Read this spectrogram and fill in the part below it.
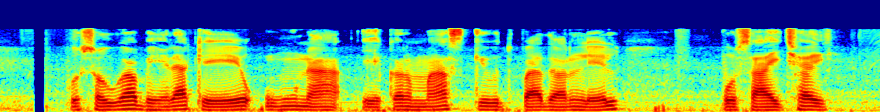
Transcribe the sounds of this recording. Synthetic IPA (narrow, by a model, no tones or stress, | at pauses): posəwabʱeɾakeunaekəɾmaskːeut̪pad̪ənlel | posajt͡ʃʰəj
